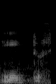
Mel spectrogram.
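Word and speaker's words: ΙΧΘΥΣ: En griego se pronuncian ictus, y ahorita vamos a ver qué significan cada una de estas letras.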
